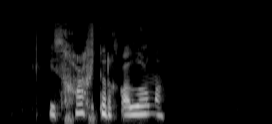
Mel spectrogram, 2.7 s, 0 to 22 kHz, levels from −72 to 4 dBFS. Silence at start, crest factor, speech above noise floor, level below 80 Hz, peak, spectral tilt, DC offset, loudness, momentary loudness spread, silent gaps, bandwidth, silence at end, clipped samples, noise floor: 0.5 s; 20 dB; 52 dB; -60 dBFS; -8 dBFS; -5 dB/octave; under 0.1%; -26 LUFS; 13 LU; none; 11 kHz; 1.1 s; under 0.1%; -76 dBFS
